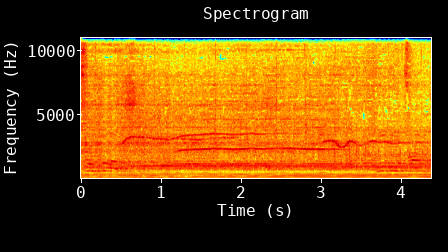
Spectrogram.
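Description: Live rock band playing a slow song in a large hall: a sustained chord underneath, with long high held notes on top, one bending near the end.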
